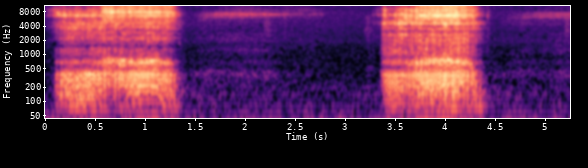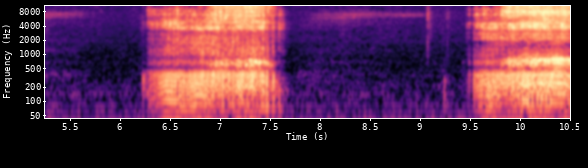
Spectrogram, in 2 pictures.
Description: Indian man snoring sound asmr sound problem etc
